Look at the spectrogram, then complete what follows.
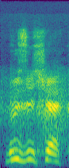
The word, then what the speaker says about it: Musichek: And how do I pronounce your last name? Musichek. Musichek is the pronunciation.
